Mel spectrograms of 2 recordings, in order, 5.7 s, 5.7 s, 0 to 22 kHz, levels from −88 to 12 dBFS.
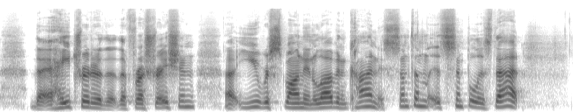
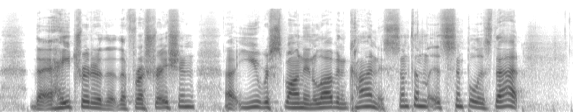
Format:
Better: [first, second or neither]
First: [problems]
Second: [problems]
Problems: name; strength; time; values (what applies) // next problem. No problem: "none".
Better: second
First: thin; somewhat; fading below 350 Hz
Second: none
